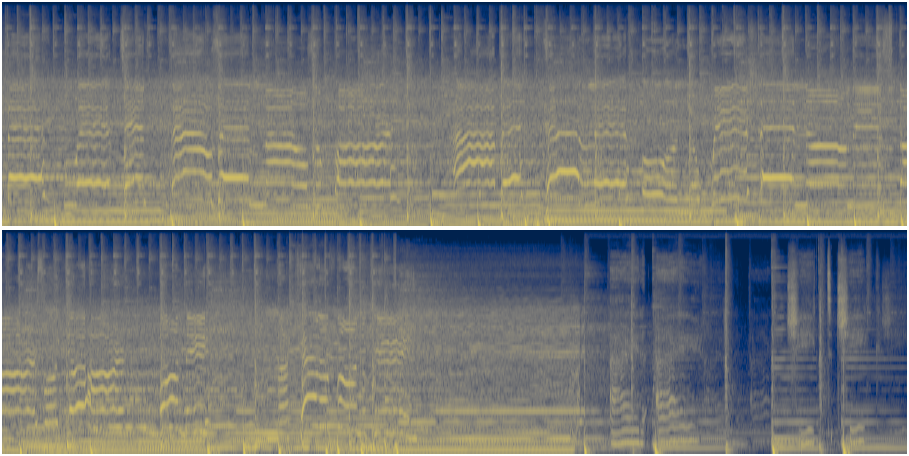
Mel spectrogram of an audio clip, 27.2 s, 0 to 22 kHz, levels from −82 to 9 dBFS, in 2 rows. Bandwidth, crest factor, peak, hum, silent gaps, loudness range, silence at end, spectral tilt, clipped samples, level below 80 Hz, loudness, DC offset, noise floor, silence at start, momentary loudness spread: over 20 kHz; 12 dB; 0 dBFS; none; none; 9 LU; 0 s; -4 dB/octave; under 0.1%; -22 dBFS; -11 LUFS; under 0.1%; -37 dBFS; 0 s; 10 LU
